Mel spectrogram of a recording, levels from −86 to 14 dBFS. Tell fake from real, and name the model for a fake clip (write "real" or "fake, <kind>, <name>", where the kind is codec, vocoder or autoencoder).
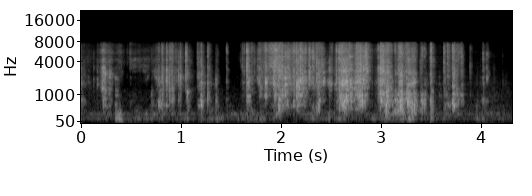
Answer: fake, codec, DAC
